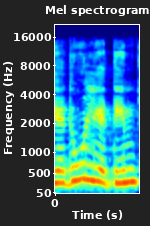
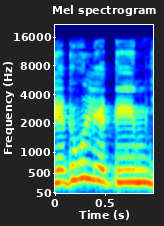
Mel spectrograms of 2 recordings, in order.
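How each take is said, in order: Both takes have the same delivery.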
